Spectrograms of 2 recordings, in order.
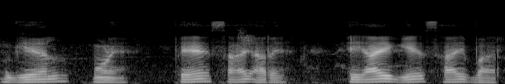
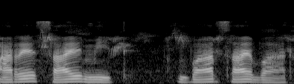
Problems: none marked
